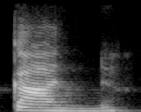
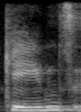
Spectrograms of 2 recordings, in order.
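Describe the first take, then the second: First: Cannes as "kahn"; correct French pronunciation. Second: Cannes misread as "kaynz"; wrong pronunciation. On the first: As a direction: say Cannes with an "ah" and silent S. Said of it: "it's Cannes". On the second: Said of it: "It's actually not". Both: Shown as a demonstration.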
